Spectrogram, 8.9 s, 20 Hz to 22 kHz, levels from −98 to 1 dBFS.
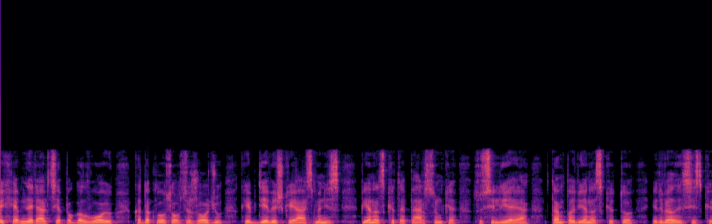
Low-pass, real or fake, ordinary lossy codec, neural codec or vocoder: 7.2 kHz; fake; AAC, 64 kbps; codec, 16 kHz, 8 kbps, FreqCodec, larger model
